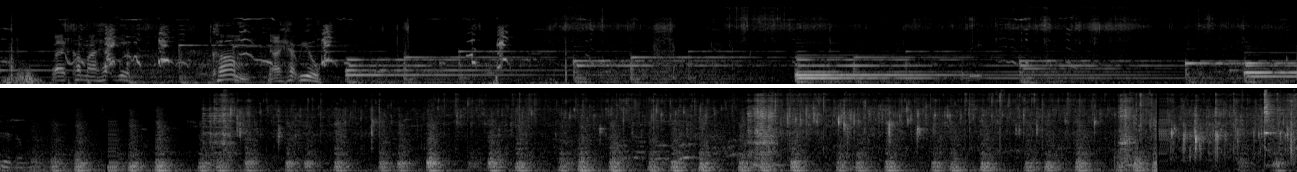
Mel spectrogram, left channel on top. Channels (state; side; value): different; both; correlation 0.00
